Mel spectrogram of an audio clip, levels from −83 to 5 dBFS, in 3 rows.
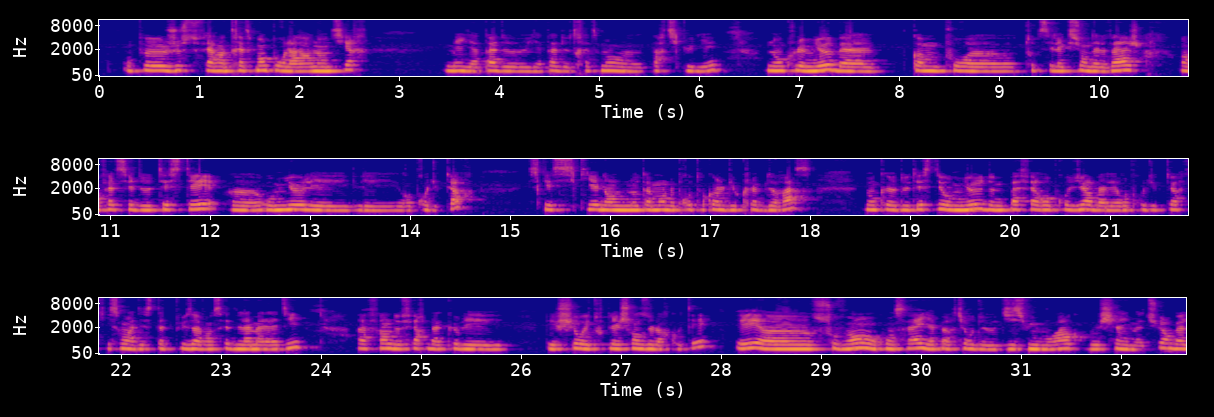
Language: French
